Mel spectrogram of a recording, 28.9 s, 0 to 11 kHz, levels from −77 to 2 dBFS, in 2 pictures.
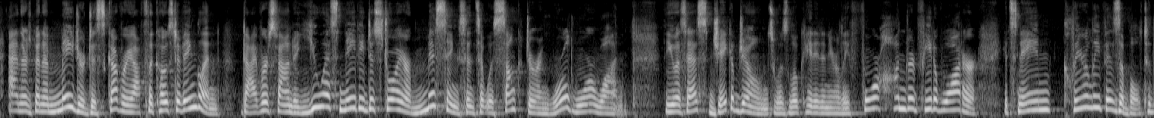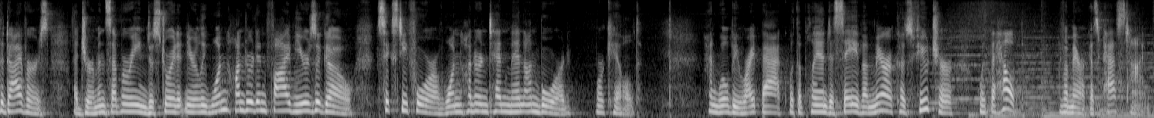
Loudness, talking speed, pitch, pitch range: -19 LUFS, 165 wpm, 190 Hz, 165-230 Hz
